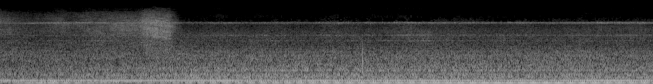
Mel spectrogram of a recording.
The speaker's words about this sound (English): Sorry, this train about to leave. Isn't that a great sound?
